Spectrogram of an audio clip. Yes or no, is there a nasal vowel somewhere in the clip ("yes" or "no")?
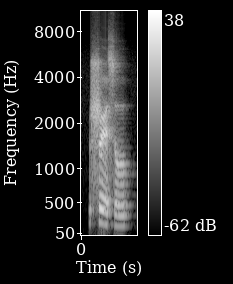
no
